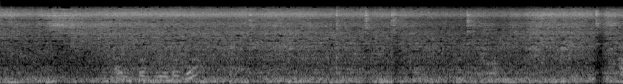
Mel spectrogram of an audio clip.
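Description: Ginger, cumin and garlic paste sizzles in a pan with salted potatoes, a steady close hiss of frying running throughout while someone speaks briefly over it.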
